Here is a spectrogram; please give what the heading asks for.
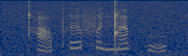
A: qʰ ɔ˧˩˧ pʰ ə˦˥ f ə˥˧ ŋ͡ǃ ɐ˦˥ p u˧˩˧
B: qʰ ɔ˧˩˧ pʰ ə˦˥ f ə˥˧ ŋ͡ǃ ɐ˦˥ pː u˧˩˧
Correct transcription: B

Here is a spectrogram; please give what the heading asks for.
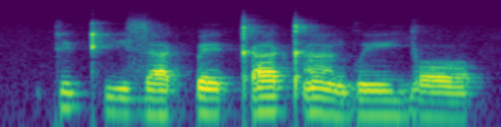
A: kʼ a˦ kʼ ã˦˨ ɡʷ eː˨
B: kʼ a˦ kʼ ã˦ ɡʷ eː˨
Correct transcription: A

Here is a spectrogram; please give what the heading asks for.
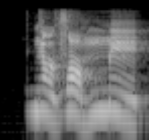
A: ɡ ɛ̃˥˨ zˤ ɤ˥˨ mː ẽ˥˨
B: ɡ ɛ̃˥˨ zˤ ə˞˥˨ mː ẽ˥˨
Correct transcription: A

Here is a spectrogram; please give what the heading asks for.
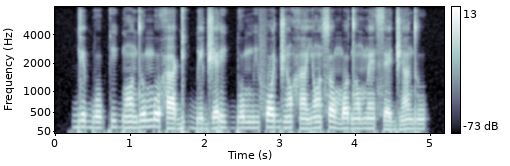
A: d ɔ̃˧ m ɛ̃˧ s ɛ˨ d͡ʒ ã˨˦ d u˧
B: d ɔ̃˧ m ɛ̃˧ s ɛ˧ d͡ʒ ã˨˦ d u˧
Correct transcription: A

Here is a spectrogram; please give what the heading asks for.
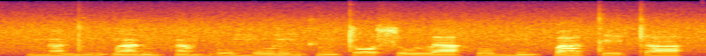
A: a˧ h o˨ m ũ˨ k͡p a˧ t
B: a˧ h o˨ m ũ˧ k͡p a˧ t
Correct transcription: B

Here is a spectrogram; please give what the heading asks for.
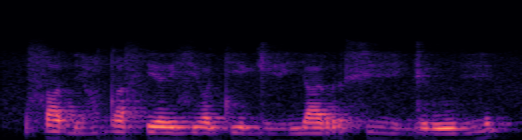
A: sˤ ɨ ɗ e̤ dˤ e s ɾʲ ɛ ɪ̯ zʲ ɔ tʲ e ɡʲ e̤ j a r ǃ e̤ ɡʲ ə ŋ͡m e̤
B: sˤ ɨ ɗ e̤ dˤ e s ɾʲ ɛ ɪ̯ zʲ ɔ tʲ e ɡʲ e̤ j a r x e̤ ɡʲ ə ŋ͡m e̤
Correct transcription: B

